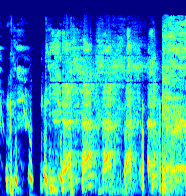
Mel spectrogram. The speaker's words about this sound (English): I was trying to cough and laugh at the same time, and it wasn't working.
